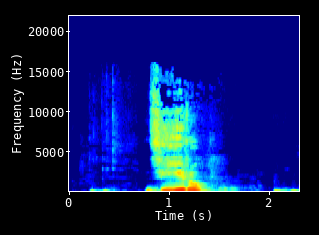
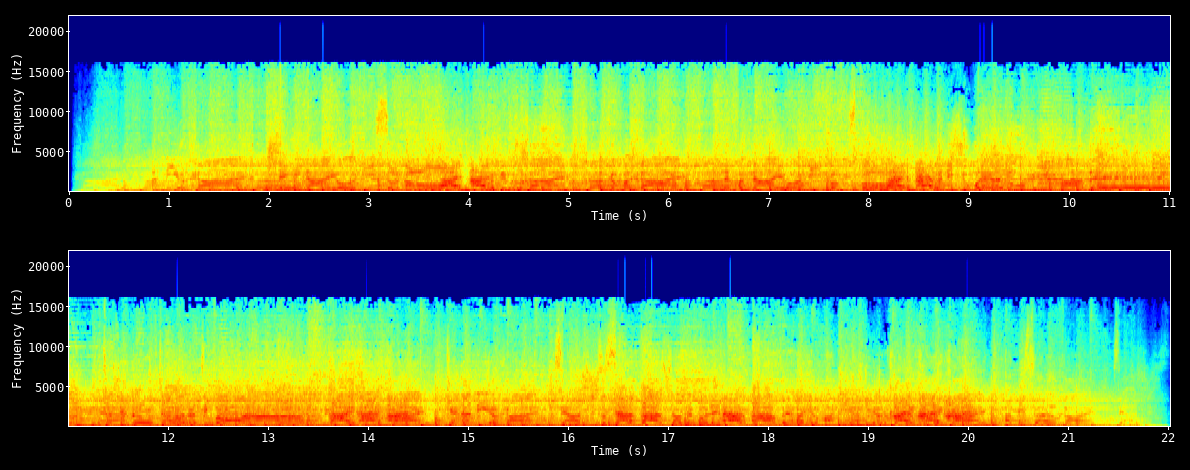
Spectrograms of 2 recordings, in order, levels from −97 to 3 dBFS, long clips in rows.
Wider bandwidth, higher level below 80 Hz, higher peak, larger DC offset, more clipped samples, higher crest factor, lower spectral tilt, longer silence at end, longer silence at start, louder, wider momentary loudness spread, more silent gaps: about the same, 15 kHz vs 16.5 kHz; second, -68 dBFS vs -22 dBFS; second, -6 dBFS vs 0 dBFS; neither; neither; first, 18 dB vs 12 dB; about the same, -5 dB/octave vs -4 dB/octave; second, 0 s vs 0.15 s; first, 0.75 s vs 0.1 s; second, -21 LUFS vs -11 LUFS; first, 23 LU vs 6 LU; neither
